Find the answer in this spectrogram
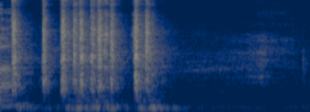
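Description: A quick run of clicks and clatter from an old telephone being handled, the handset lifted and the hook switch clicked, on a line that is dead. The clicking stops a little past a second in.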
